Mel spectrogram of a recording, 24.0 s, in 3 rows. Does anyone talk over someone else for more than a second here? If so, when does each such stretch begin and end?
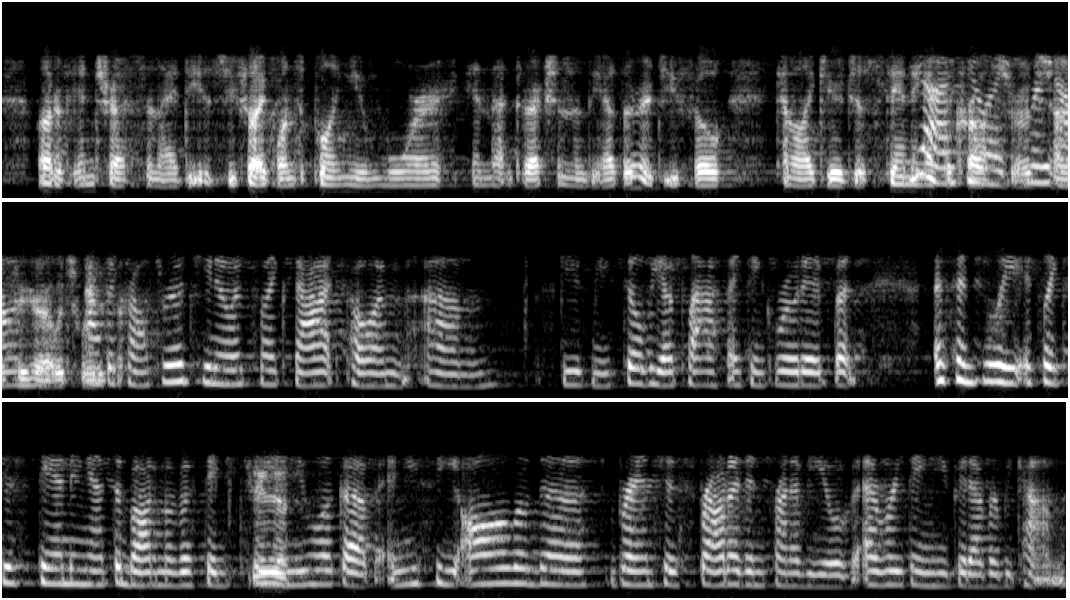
6.8-8.9

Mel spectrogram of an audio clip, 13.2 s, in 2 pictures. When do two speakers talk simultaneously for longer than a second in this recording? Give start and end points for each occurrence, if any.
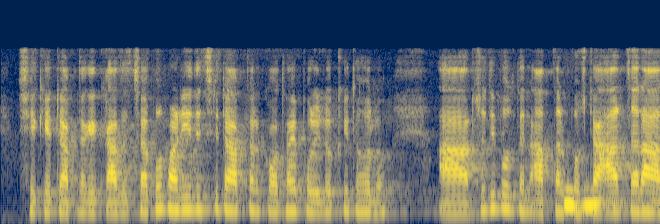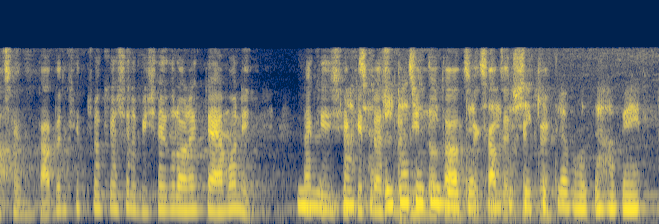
10.2-12.0

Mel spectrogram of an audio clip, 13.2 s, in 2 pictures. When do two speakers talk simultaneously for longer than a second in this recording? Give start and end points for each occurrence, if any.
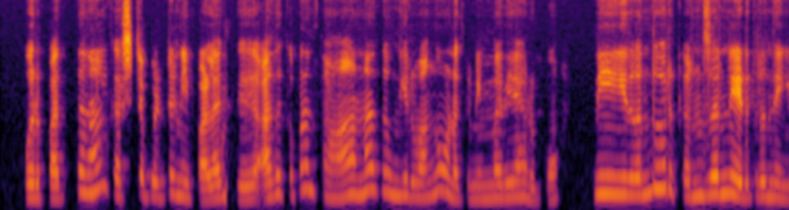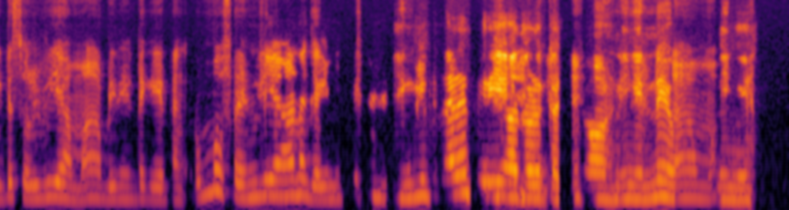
none

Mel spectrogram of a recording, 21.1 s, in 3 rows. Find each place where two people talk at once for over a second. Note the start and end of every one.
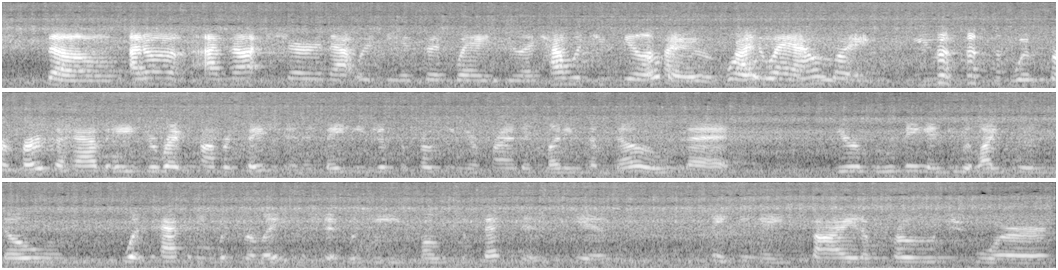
4.3-5.8

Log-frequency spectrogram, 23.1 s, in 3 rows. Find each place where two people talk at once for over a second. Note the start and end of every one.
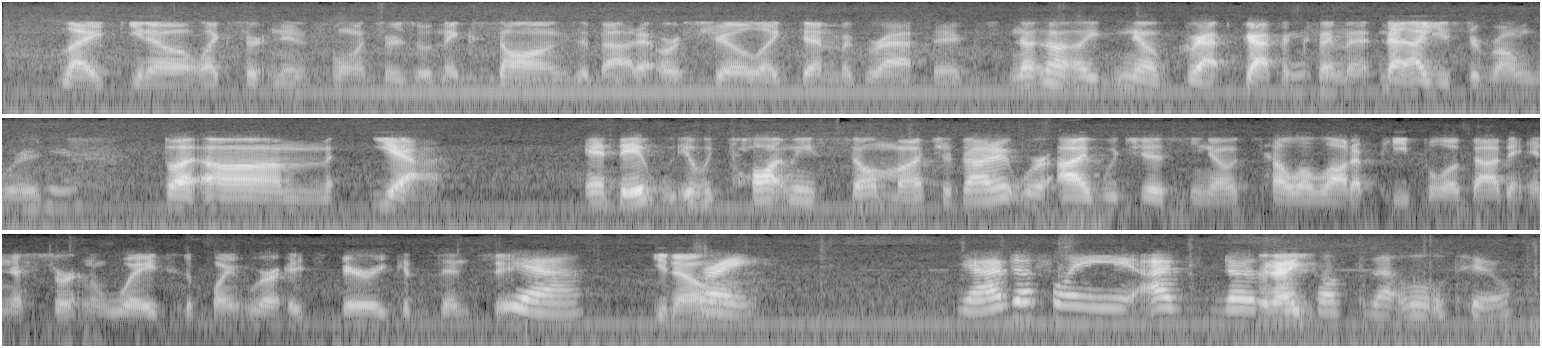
none

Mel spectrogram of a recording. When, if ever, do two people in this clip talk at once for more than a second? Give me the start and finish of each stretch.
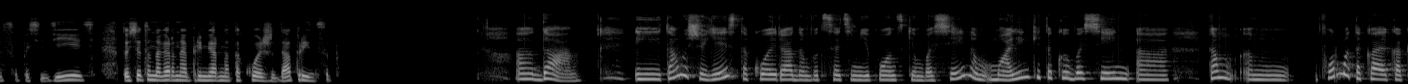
none

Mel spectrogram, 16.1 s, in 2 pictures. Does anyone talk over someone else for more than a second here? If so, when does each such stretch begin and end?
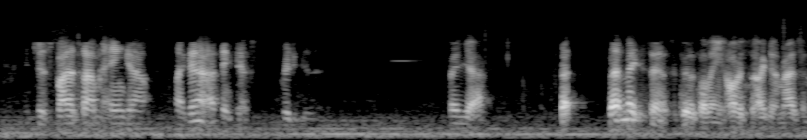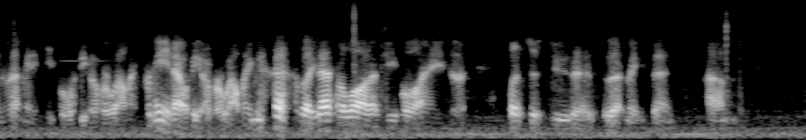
none

